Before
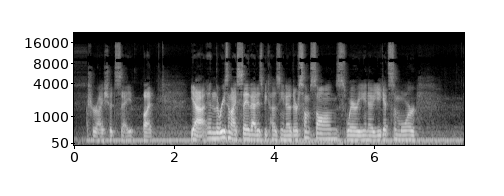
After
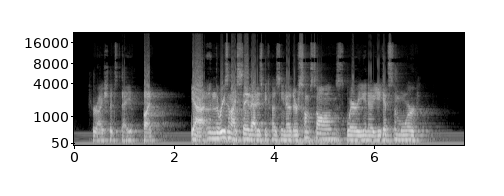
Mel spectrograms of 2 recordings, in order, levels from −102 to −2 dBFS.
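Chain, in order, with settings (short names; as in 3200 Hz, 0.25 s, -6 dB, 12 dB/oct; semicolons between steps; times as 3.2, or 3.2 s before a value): bin magnitudes rounded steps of 15 dB; gate -30 dBFS, range -59 dB; buzz 50 Hz, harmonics 6, -46 dBFS -4 dB/oct; reverb RT60 1.0 s, pre-delay 13 ms, DRR 14 dB; slew limiter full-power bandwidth 170 Hz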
